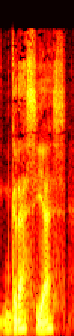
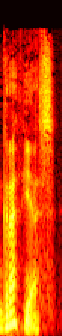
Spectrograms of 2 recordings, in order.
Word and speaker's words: gracias: For example, with gracias in most of mainland Spain and gracias in Canarias. So, for example, exactly the same as in most parts of Latin America, you would say gracias and not gracias.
